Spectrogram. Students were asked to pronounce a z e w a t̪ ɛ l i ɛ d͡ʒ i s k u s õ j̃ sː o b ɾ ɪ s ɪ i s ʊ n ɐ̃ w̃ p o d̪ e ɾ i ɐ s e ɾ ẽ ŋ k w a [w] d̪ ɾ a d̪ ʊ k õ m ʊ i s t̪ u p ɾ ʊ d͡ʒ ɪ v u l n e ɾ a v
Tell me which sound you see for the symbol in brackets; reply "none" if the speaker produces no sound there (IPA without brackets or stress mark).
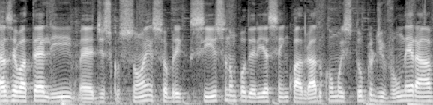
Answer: none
